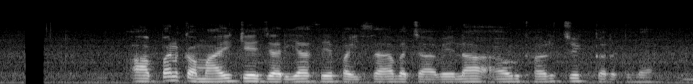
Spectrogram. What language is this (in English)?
Bhojpuri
